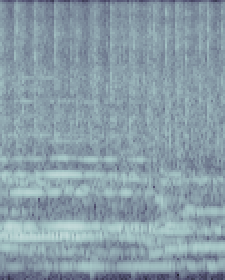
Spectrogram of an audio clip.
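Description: Didgeridoos playing a steady drone, with overtones shifting in pitch above it.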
